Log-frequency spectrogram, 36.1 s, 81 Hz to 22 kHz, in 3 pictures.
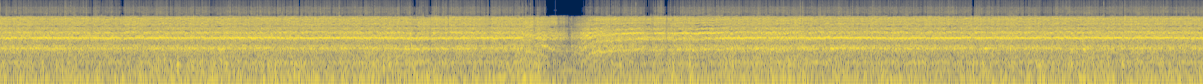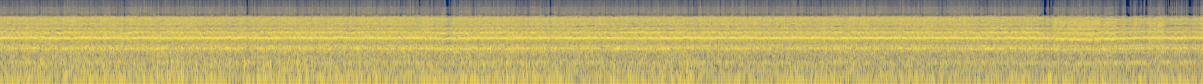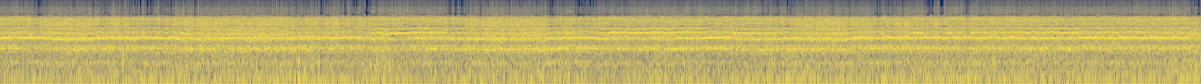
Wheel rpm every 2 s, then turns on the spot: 230, 230, 170, 210, 230, 230, 230, 240, 230, 230, 230, 220, 230, 220, 220, 220, 220, 220.
none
